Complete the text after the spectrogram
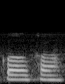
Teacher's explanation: वर्ग का पहला और दूसरा वर्ण क्या होंगे अघोष व्यंजन इसमें कोई कंपन नहीं है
